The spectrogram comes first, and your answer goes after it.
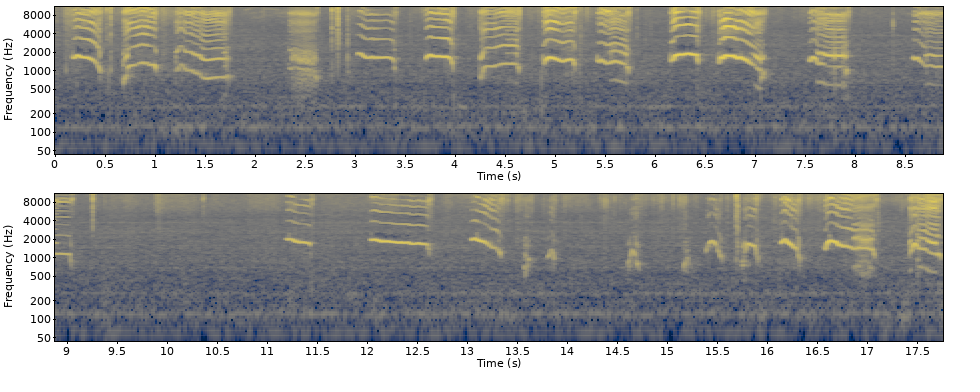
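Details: Female toy poodle puppy about one and a half months old whining persistently indoors: high, bent whimpers rising and falling, in bursts of several cries with short pauses, some fainter and drawn out.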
